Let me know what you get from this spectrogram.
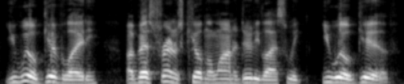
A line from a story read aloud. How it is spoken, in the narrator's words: he shouted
